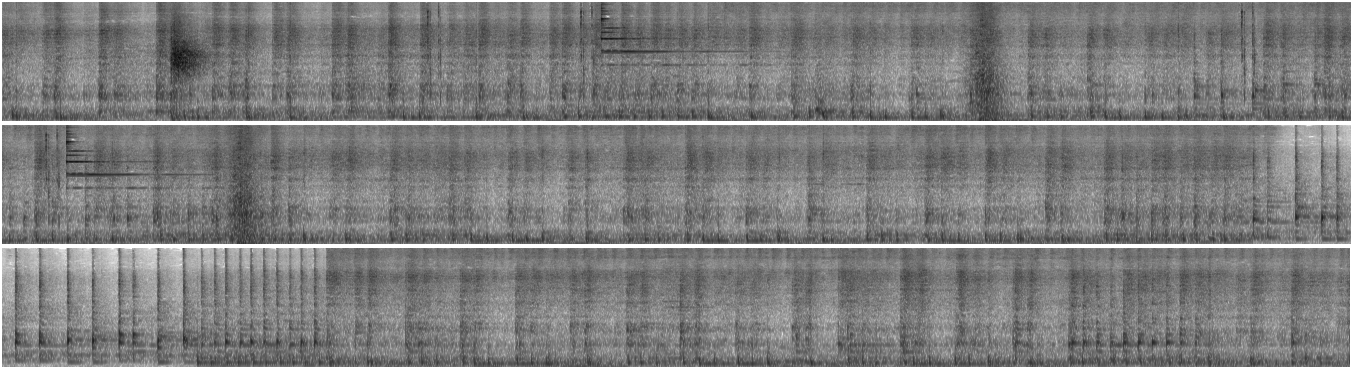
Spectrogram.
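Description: Marching drum line playing a steady groove: bass drums struck with mallets and snare drums with sticks. About twenty seconds in the bass drums drop out for two or three seconds, leaving fast snare strokes, before the full line comes back in.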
